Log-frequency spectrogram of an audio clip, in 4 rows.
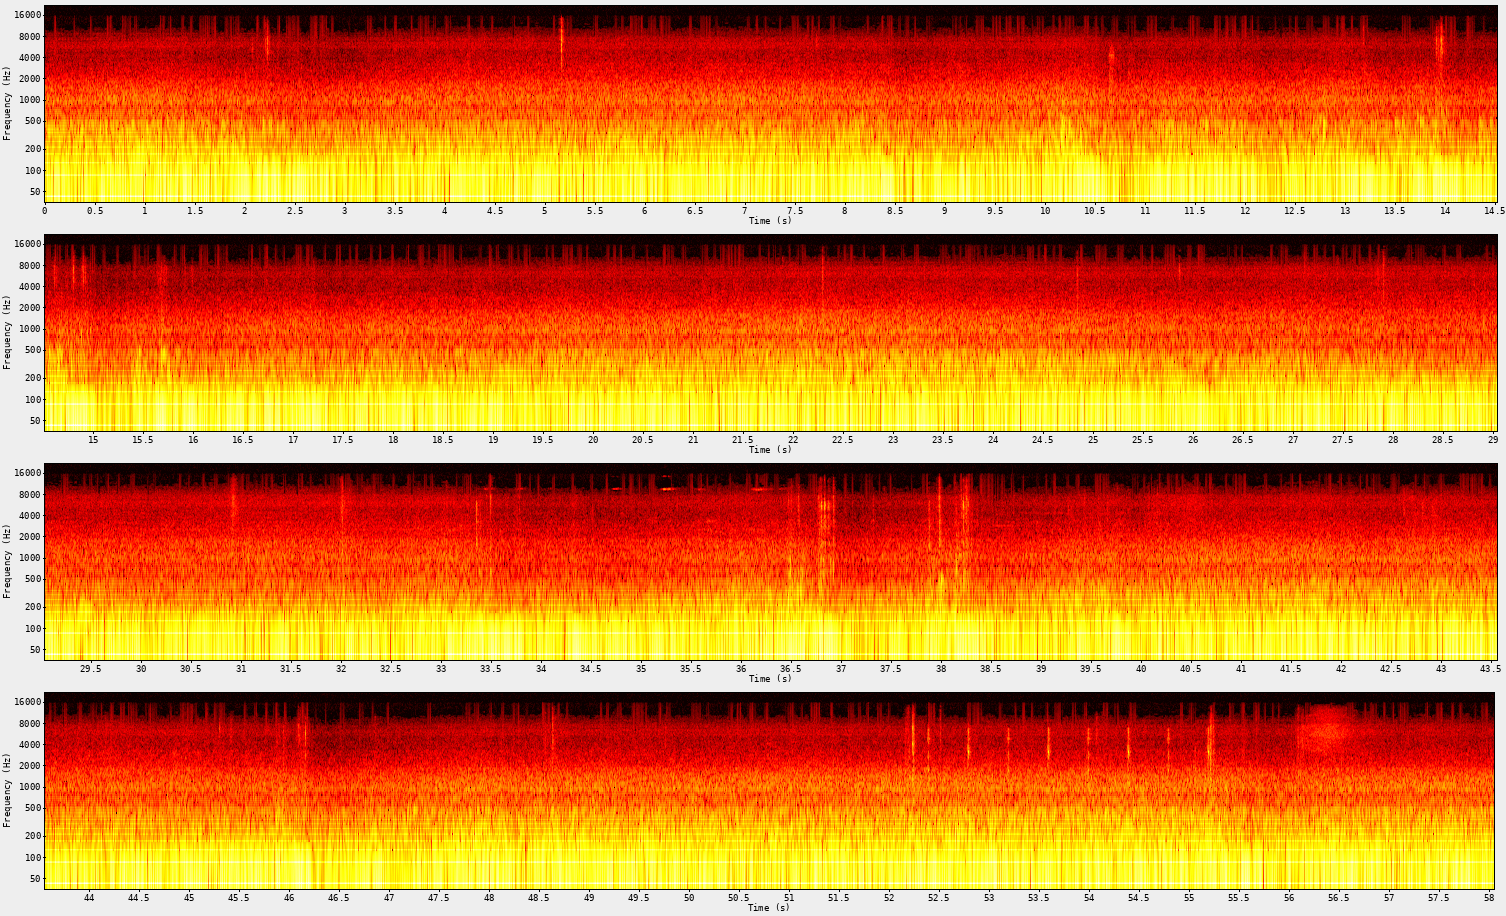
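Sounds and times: car road and engine rumble: 0:00.0 - 0:58.0.

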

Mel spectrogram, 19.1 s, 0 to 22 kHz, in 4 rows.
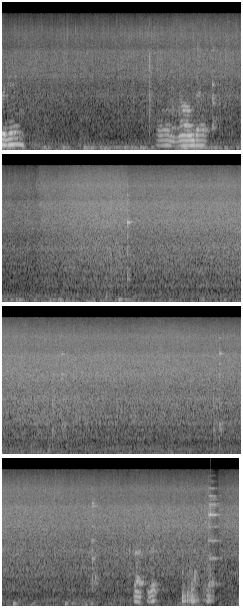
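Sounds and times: food sizzling on griddle: 0:00.0 - 0:19.0.

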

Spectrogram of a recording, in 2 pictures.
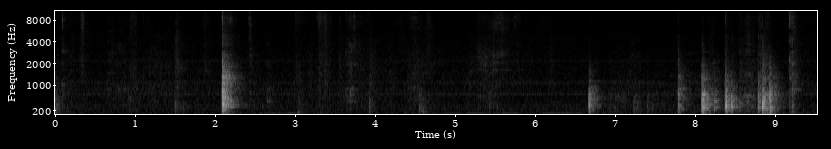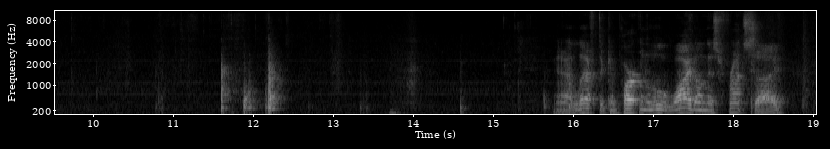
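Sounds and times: wooden planes knocking on wood: 0:07.8 - 0:09.1, 0:11.6 - 0:12.4.

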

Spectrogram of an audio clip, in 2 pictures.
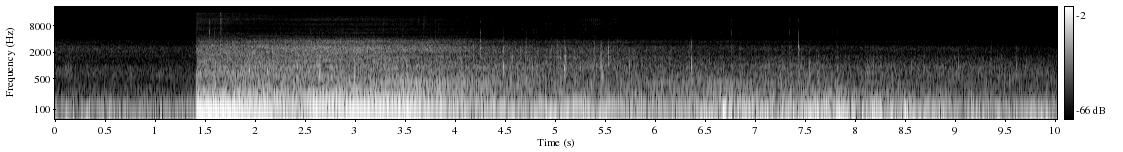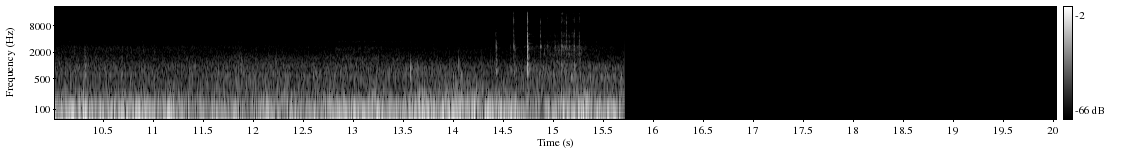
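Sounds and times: tyres on gravel road: 0:00.0 - 0:15.7
car engine under throttle: 0:01.3 - 0:10.4.

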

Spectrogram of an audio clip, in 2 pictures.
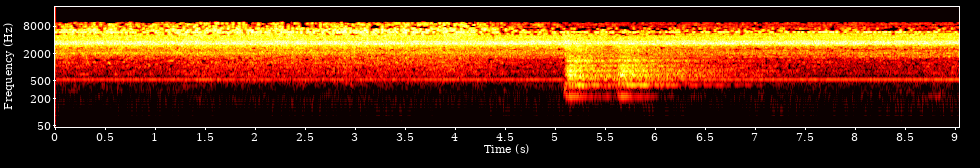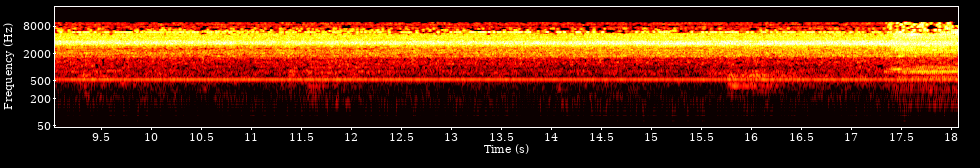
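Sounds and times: router high whine: 0:00.0 - 0:18.0
router low hum: 0:17.2 - 0:18.0.

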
